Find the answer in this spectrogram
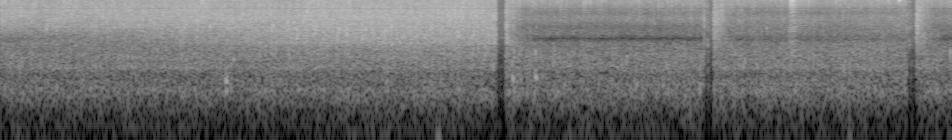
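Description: Chicken pieces frying in a large pot, giving a steady sizzling hiss that is briefly broken twice in the second half.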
